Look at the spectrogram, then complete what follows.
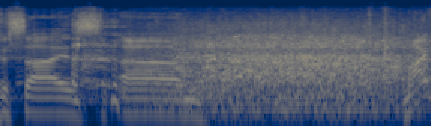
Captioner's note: laughter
